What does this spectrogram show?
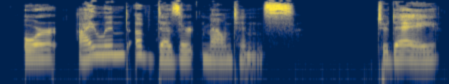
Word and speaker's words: Desert: He named the island, in French, Île des Monts Déserts, or Island of Desert Mountains. Today, locals still say the word desert, similar to its French pronunciation, désert.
